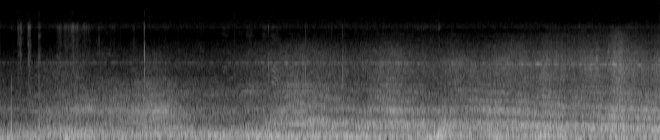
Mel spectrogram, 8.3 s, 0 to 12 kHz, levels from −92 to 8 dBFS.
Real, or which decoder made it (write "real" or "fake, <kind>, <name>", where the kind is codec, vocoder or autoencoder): real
